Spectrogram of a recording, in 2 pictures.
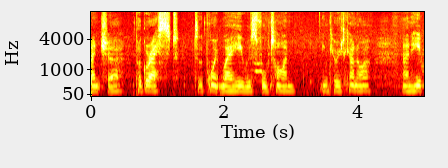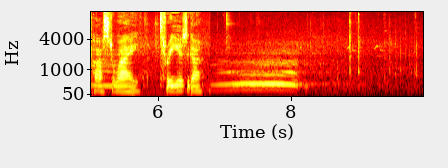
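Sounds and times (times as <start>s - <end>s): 
speech: 0.0s - 6.8s
cow mooing outdoors: 4.9s - 5.6s, 6.8s - 8.5s.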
